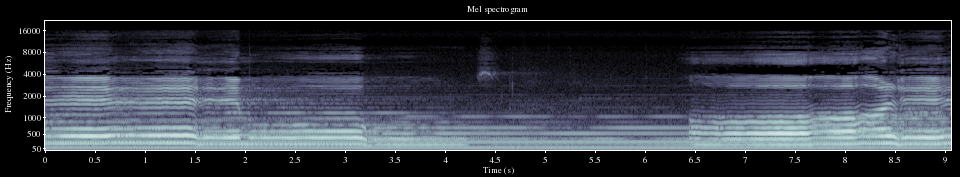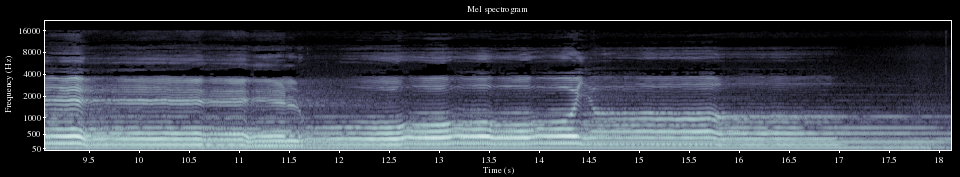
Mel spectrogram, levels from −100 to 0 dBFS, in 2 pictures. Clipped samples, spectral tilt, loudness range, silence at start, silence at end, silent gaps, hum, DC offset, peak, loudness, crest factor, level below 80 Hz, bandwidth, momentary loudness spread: under 0.1%; -7 dB/octave; 8 LU; 0 s; 0 s; none; none; under 0.1%; -6 dBFS; -21 LUFS; 14 dB; -50 dBFS; 9.4 kHz; 15 LU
